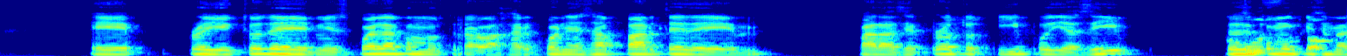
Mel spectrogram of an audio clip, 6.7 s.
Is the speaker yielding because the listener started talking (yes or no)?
no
